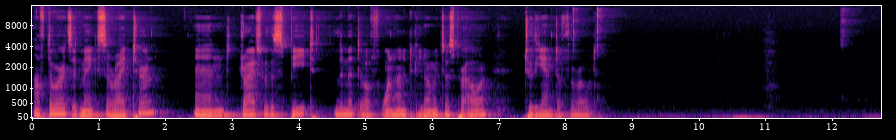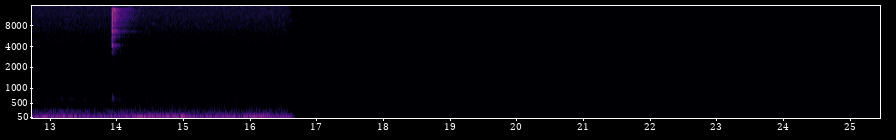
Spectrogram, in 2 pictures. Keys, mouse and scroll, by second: 8.1 click, 8.7-12.1 scroll down 1, 12.2 click.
